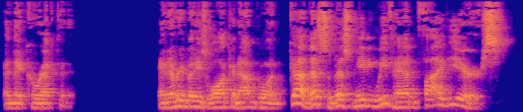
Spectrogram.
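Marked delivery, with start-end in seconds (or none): 2.9-5.2 high, delighted crowd voice; impressed exclaim. Retold or imitated. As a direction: gush like happy officers. Everybody walking out going.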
